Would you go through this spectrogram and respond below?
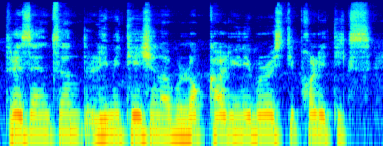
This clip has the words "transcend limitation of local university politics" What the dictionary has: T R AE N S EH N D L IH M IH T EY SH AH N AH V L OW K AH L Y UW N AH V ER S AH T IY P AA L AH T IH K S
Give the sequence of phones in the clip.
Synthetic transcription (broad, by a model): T R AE N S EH N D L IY M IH T EY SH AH N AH B L OW K AH L Y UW N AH B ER S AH T IY P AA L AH T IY K S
